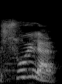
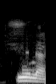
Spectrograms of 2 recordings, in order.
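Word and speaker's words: Schüler: যেমন সো সোলার্স না না, শুইলার, শুইলার, সুয়েলার সুয়েলার শুইলার। সুয়েলার না না, শুই না, সুয়েলার। শুইলার।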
